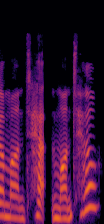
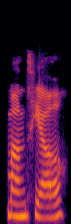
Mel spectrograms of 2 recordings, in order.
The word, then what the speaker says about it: Montiel: we have our beautiful Monica Montel. Do I say it right, Monica? Montiel. Montiel. Is that Yes. French? No. Spanish. Oh, it's Spanish. Okay, so I Yeah. have to roll something, but there's no R there.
